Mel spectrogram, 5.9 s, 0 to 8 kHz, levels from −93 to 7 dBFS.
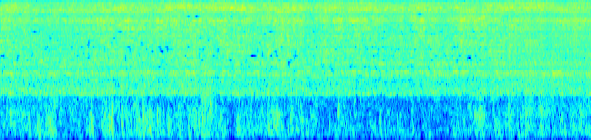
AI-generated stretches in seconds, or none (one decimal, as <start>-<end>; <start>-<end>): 5.2-5.9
